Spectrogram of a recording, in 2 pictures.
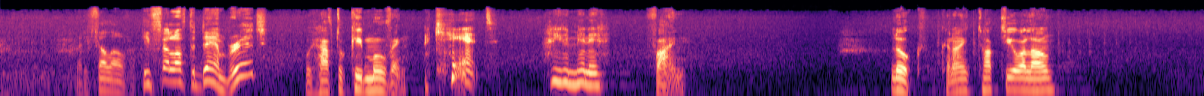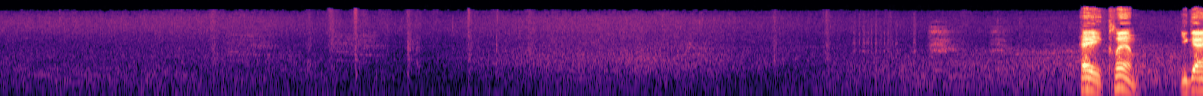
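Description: An older man asks a question in a deep voice.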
